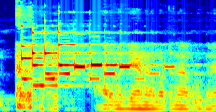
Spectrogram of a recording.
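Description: A short electronic tune of quick, bright stepped notes, like a phone ringtone, starting suddenly just after the start and playing for about a second and a half.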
